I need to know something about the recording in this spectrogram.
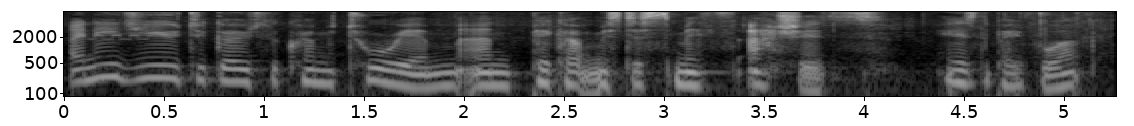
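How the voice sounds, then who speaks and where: An actress playing a brisk, dismissive office boss in an audio drama. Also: female voice, lowish voice, animated, mellow. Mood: businesslike.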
